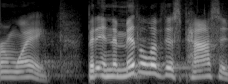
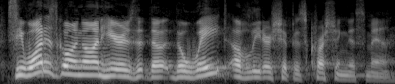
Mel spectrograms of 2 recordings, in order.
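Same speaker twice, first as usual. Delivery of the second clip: ordinary talk, nothing marked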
